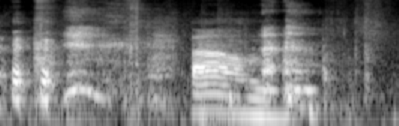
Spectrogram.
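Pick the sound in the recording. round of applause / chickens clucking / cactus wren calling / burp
burp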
